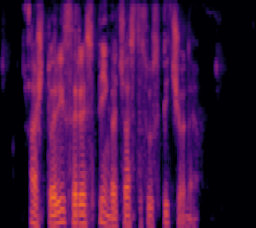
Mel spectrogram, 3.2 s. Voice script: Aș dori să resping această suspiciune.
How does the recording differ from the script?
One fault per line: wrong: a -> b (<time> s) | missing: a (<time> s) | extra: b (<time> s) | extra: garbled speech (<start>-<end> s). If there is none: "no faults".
no faults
